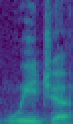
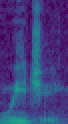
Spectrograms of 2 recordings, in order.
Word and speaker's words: Ouija: Joe what it's pronounced we Gia not Ouija it comes from the French and German words for yes we and yeah we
